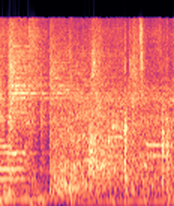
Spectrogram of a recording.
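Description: Punk rock music with singing that cuts off about half a second in, giving way to skateboard wheels rolling on a wooden halfpipe with a couple of short knocks near the end.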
